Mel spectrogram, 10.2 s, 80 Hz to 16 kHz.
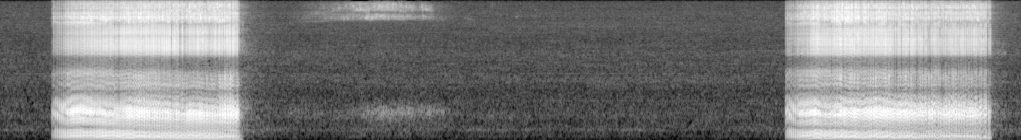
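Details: Pomeranian dog snoring very heavily, recorded 6 October 2014: two loud, rough, rattling snores about seven seconds apart, with a faint quiet breath between them.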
